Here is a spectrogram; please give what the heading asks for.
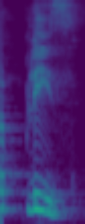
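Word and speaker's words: please: के रूप में और एस ई को उच्चारण जो है ज के रूप में करेंगे तो क्या हो जाएगा ब्रदर प्लीज यानी कि भाई ब्रदर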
